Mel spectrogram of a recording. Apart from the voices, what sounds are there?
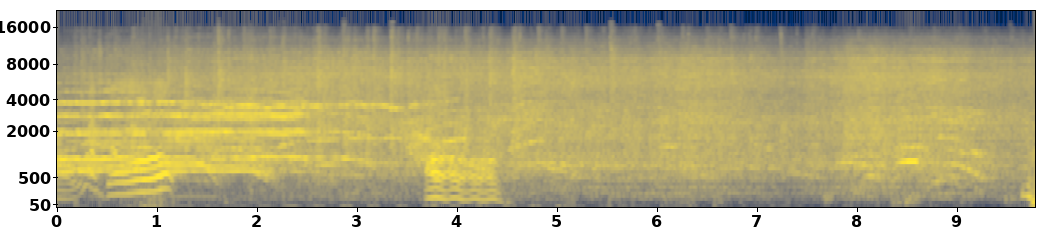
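audience clapping and cheering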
